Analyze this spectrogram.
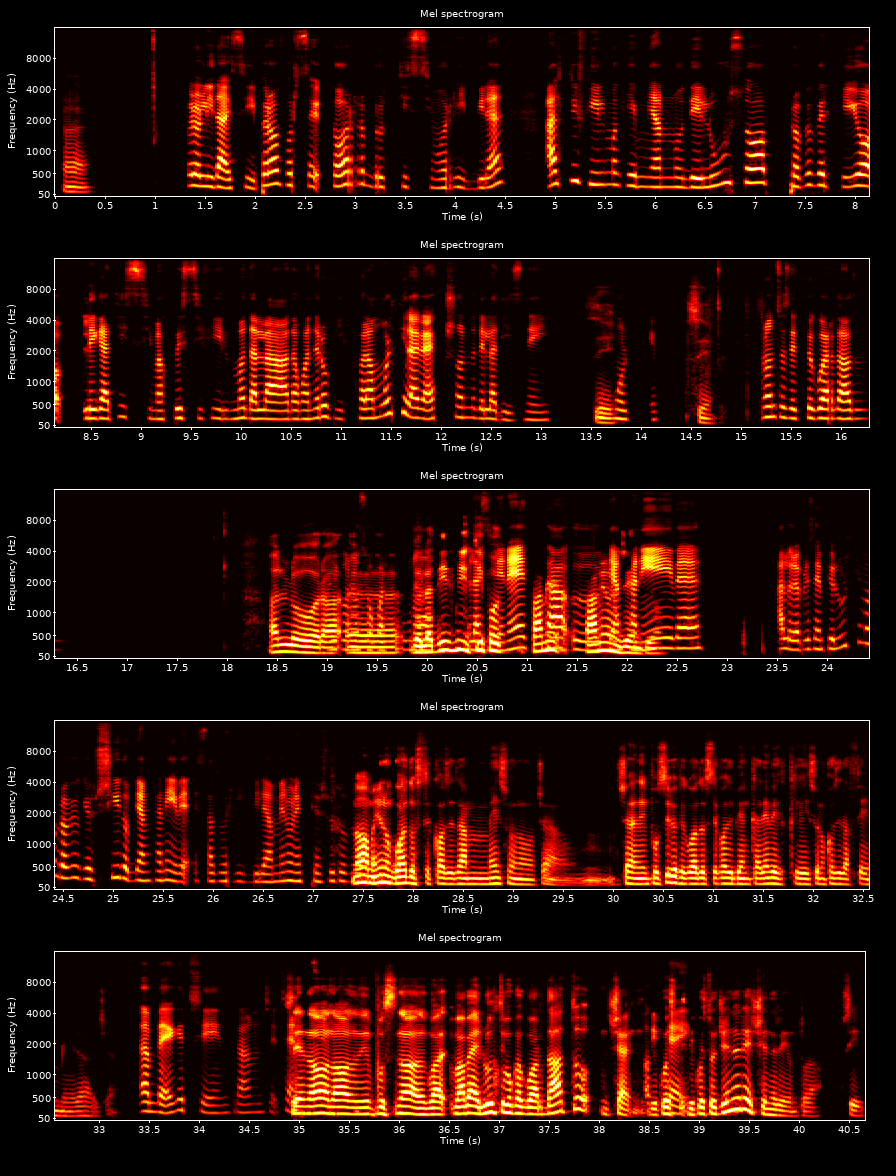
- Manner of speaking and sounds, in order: "proprio" said as "propio"; in English: "live action"; other background noise; distorted speech; "proprio" said as "propio"; "proprio" said as "propio"; "cioè" said as "ceh"; "cioè" said as "ceh"; "cioè" said as "ceh"; "Vabbè" said as "abbè"; other noise; "cioè" said as "ceh"
- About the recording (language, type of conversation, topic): Italian, unstructured, Qual è il film che ti ha deluso di più e perché?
